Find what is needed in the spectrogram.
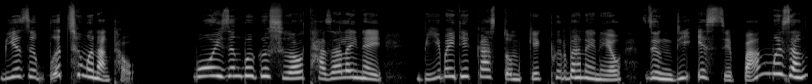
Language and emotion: Bodo, surprised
